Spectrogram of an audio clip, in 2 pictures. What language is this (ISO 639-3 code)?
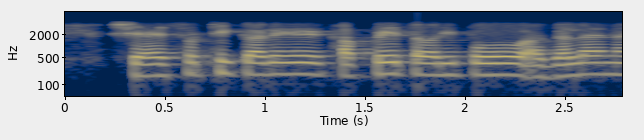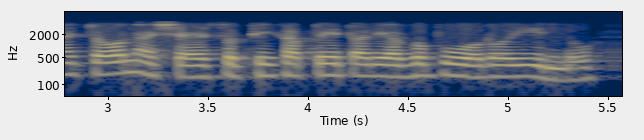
snd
